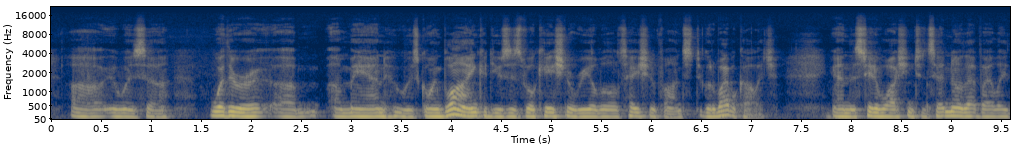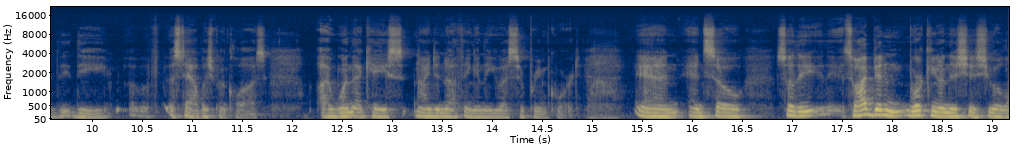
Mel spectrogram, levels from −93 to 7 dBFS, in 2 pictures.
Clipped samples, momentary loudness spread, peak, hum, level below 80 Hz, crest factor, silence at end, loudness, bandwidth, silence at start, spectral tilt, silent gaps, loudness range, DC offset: under 0.1%; 17 LU; -6 dBFS; none; -72 dBFS; 18 dB; 0 s; -25 LUFS; 12 kHz; 0.2 s; -6.5 dB/octave; none; 7 LU; under 0.1%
